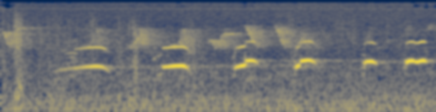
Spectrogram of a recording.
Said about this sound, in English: Wow, this sounds very stereo. It sounds like birds flying behind me over here.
